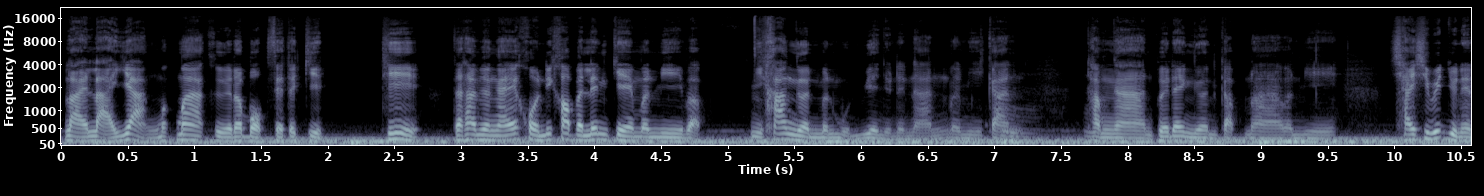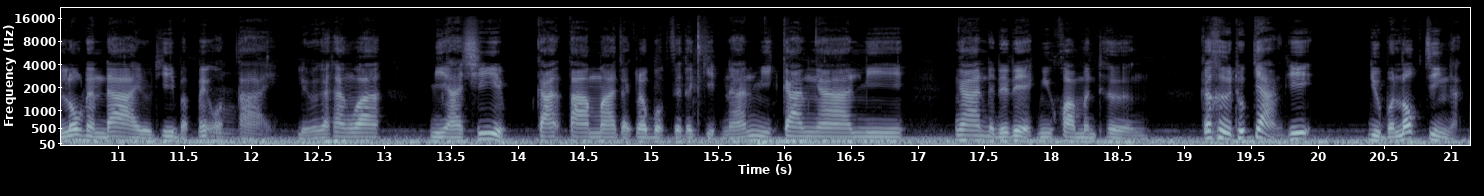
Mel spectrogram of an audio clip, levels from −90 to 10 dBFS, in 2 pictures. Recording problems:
low rumble; noticeable; throughout; 15 dB below the speech

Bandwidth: 17 kHz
